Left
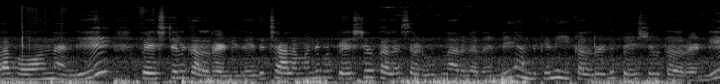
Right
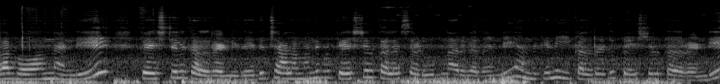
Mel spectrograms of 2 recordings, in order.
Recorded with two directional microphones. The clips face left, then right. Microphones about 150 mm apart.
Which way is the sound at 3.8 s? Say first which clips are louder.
Right 5 dB; 15° right (ahead or behind).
